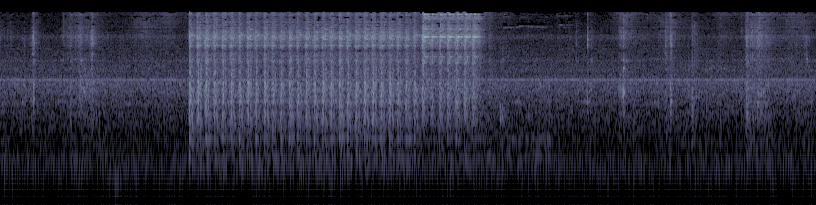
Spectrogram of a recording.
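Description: Gunfire from shooting at enemies in the video game Fortnite, a faint, rapid, evenly spaced stream of automatic shots for about three seconds, followed by a few scattered single shots.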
